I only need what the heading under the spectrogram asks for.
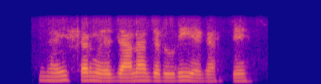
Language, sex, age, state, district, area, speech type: Hindi, male, 30-45, Uttar Pradesh, Mau, rural, conversation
